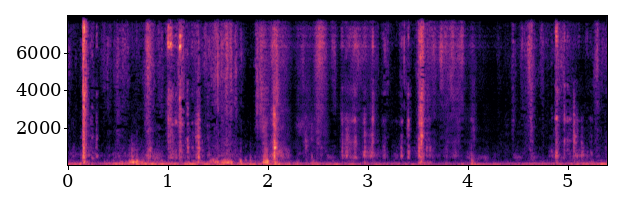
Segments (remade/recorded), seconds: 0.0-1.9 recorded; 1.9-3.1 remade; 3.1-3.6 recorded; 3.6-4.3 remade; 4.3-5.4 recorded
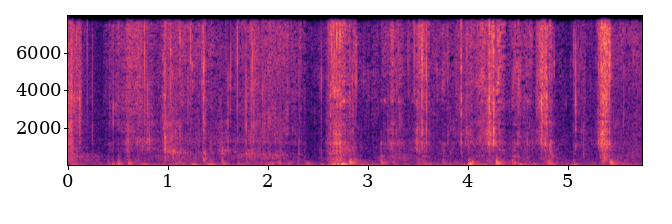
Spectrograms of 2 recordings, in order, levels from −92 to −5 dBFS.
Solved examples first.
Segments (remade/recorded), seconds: 0.0-0.9 remade; 0.9-5.7 recorded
